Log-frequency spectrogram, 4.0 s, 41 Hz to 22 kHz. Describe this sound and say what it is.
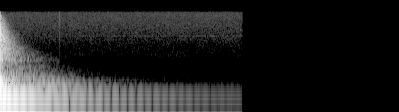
Dirty Tony's Tom 14'' 034
This is the Dirty Tony's Tom 14''. He recorded it at Johnny's studio, the only studio with a hole in the wall! It has been recorded with four mics, and this is the mix of all!
14, 14x10, drum, drumset, heavy, metal, pack, punk, raw, real, realistic, tom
